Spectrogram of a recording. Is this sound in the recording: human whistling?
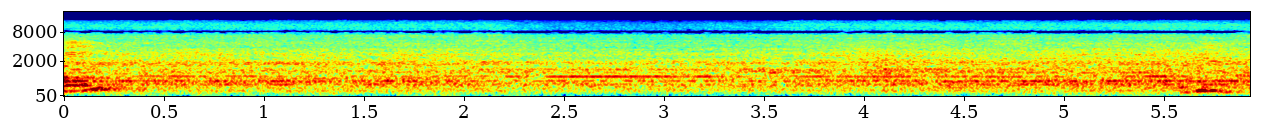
no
